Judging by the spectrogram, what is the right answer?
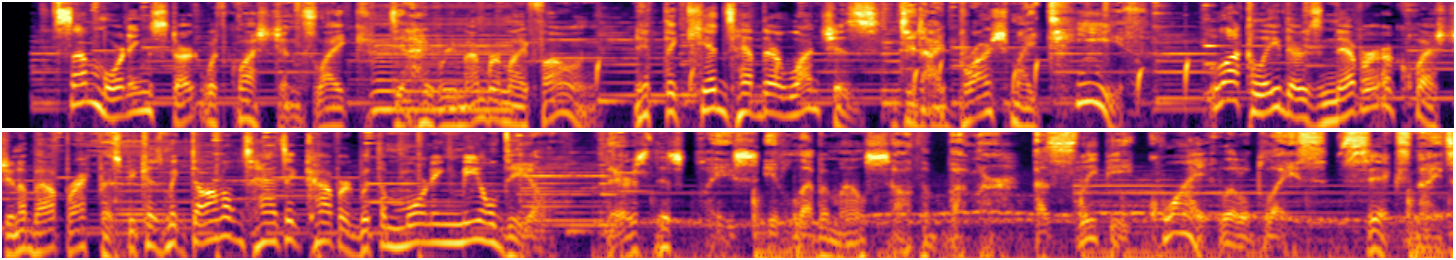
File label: DIY commercial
